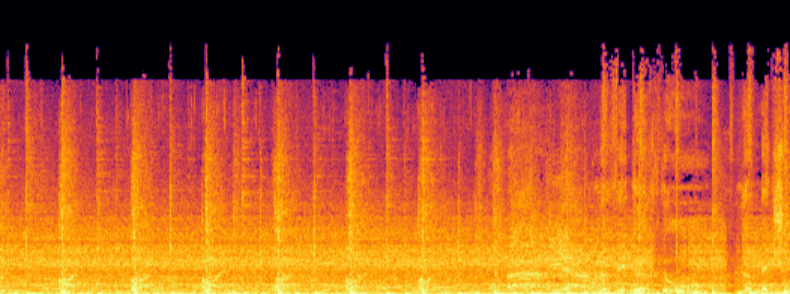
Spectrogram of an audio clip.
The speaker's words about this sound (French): La foule s'échauffe, la tension monte, le public crie, et lui aussi.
